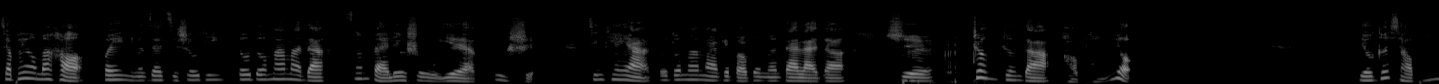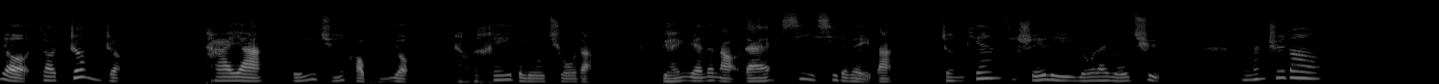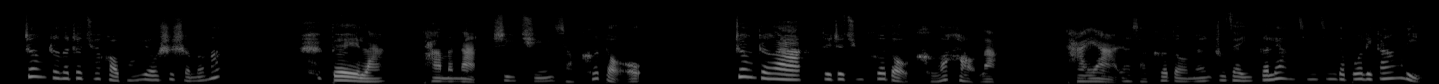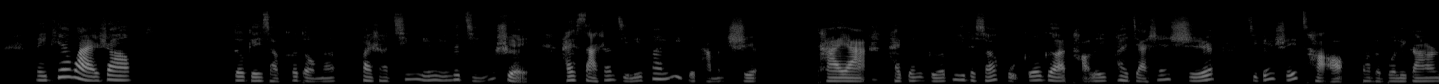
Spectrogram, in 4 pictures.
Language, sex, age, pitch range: Chinese, female, 20-39, 160-240 Hz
